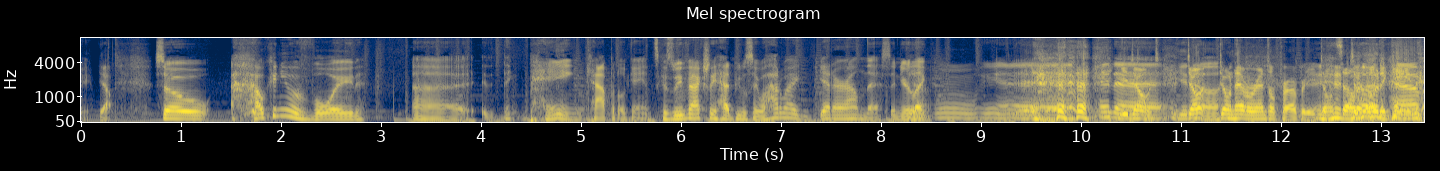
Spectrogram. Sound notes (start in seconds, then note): 8.4 laughs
